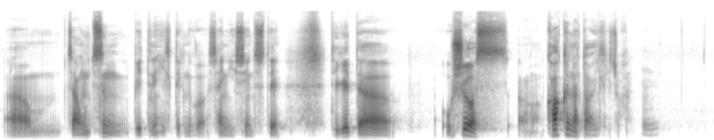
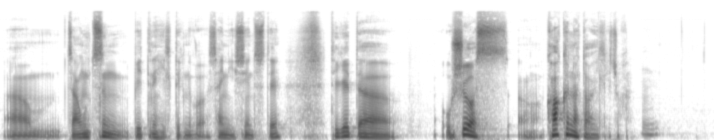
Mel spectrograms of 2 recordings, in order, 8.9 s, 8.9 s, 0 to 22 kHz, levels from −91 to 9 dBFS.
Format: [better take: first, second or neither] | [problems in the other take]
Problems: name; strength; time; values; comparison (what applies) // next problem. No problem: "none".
second | thin; very; fading below 350 Hz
